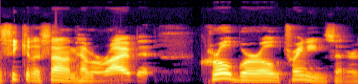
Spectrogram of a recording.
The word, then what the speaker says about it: Crowborough: 27 men seeking asylum have arrived at Crowborough Training Center. Is that how you say it? Yeah, that's about right. Okay. I'll go with Crowborough.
